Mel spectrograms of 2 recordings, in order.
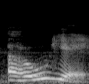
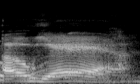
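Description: First: It is said in his normal voice. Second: It is said in a Kool-Aid Man voice.

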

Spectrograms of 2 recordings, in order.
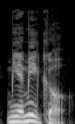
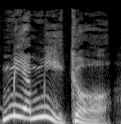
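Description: First: It is said with a natural, casual Italian delivery. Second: It is said with an exaggerated Italian accent. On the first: The speaker calls it right. "it doesn't sound ultra accented" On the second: The speaker calls it wrong. "That's not how they talk"

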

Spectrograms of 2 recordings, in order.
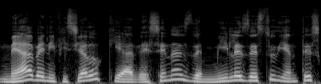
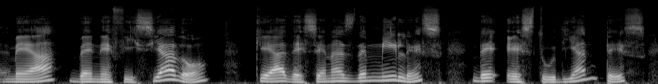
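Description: First: It is read at a normal, quicker pace. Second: It is read slowly and deliberately.

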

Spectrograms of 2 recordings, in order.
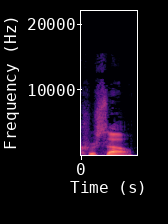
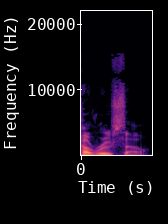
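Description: First: The C blends directly into the R. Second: The C is followed by an extra vowel. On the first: "People say Robinson Crusoe" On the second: "I've always pronounced the C as a separate, like it has a Hyphen"

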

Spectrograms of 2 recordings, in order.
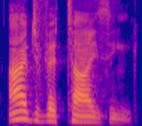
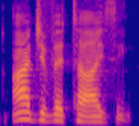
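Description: Both takes have the same delivery.

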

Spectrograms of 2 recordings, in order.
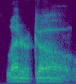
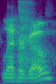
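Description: First: It is said in a scary Batman voice. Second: It is said in a plain, normal voice.

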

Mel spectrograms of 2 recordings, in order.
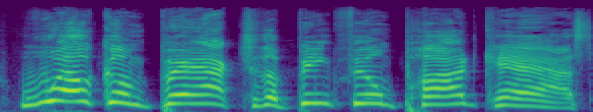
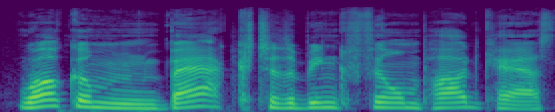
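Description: First: It is said imitating the co-host's voice. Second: It is said in his own normal voice.

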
